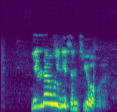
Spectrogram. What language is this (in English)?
Kabyle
